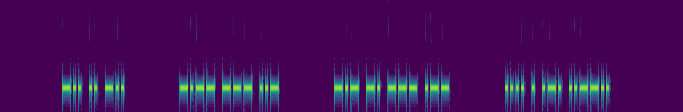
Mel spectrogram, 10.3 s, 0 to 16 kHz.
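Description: Morse code sent at 30 words per minute as a single steady beeping tone, keyed in four groups of short and long beeps with a pause of about a second between groups. It is the sentence "Did you know her?" repeated in code, one group per word.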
